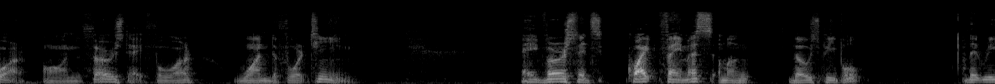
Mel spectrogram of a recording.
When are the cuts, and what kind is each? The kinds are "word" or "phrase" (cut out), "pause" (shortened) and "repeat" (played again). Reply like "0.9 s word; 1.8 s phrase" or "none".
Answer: none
